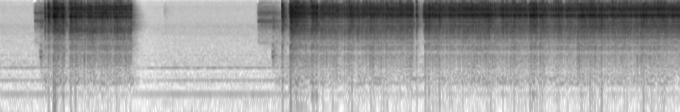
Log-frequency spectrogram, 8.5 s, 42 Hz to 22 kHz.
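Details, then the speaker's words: Lincoln Electric Handy MIG welder after about 6 to 7 months of use, welding a beveled joint: a steady, even sizzling crackle like frying bacon, with a short pause between passes; a normal, good weld. "Again, very nice weld. Very happy with that. You know, it does, once you get some practice in on this thing, it lays down a beautiful weld."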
